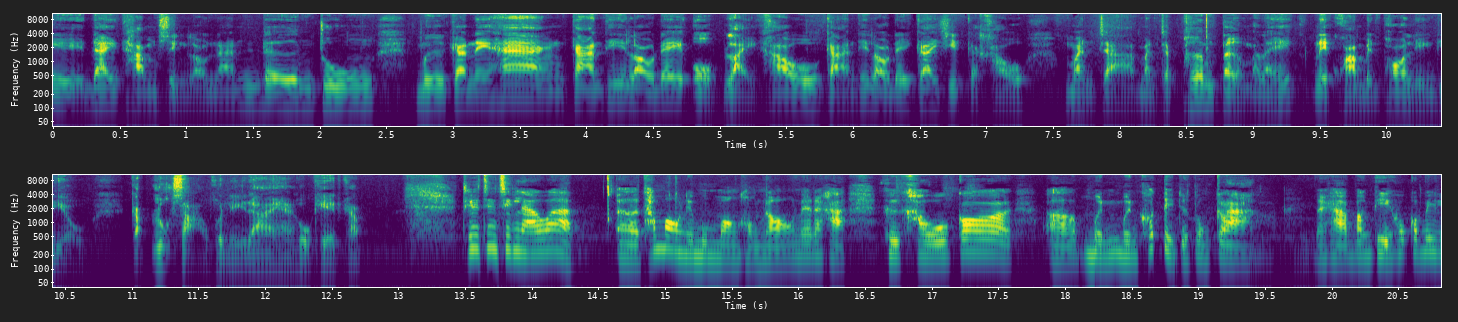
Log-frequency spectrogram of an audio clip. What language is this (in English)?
Thai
